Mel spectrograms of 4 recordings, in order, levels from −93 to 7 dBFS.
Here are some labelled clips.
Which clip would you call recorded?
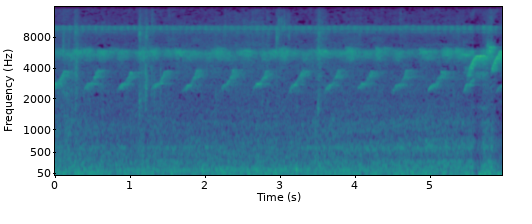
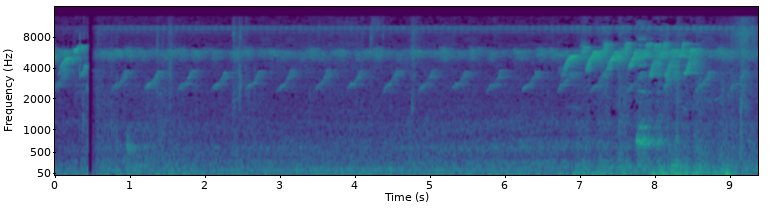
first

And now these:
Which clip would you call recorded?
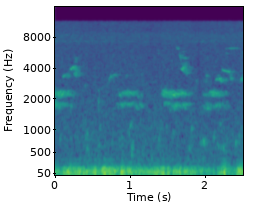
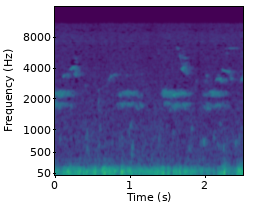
first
